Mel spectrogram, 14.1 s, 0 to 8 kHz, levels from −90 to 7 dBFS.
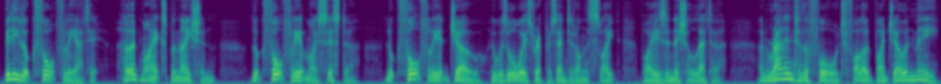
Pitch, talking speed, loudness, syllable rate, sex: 115 Hz, 160 wpm, -22 LUFS, 4.4 syllables/s, male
